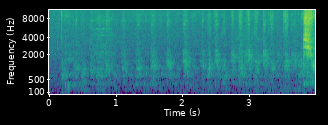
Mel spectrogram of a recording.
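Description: A coin scratching the silver coating off a paper scratchcard, in a long run of quick, short strokes.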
